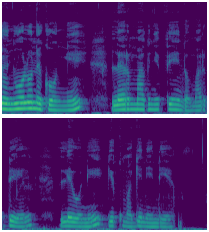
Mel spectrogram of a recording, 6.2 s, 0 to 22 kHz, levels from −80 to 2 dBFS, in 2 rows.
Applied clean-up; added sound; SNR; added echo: neural mask model Resemble Enhance denoiser.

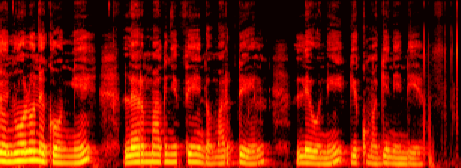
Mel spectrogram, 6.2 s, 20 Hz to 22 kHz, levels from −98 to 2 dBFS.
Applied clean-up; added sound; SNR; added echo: none; none; none; none.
